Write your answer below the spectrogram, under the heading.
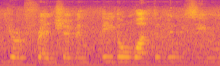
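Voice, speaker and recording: Noticeable background noise under a woman's voice, moderate in pace. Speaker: vlogger. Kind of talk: casual vlog chat. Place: home room. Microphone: webcam.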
